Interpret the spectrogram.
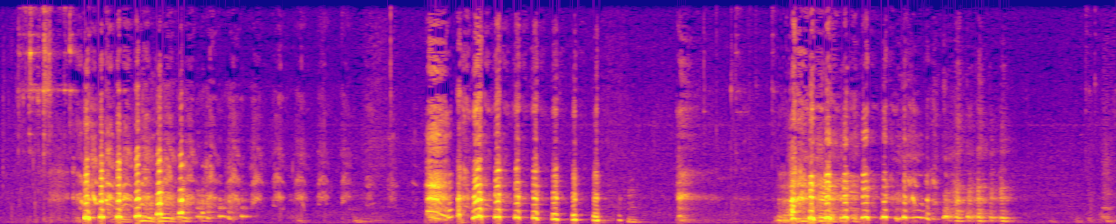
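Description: A person laughing hard in three bouts, each a quick run of breathy pulses, with short pauses between them.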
